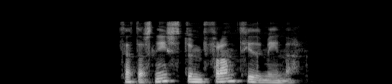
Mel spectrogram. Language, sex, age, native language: Icelandic, male, 30-39, Icelandic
